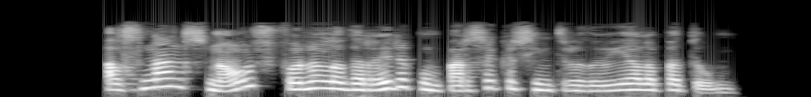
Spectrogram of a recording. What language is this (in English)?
Catalan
